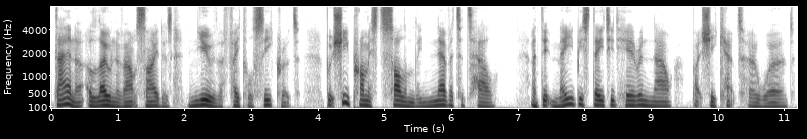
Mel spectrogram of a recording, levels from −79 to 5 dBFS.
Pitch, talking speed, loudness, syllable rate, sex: 125 Hz, 150 wpm, -18 LUFS, 4.3 syllables/s, male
